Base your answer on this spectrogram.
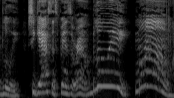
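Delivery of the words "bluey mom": calling out. A narrator's reading. Calling across beach.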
